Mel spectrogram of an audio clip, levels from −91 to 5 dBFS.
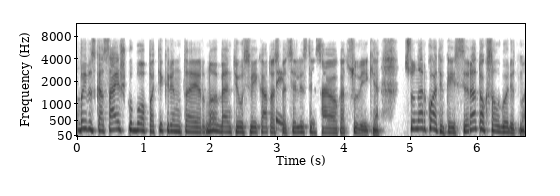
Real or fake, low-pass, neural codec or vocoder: real; 7.2 kHz; none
